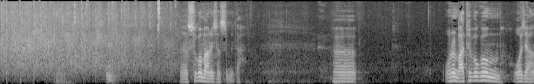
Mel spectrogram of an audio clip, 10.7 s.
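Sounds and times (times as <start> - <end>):
crowd clapping: 0.0 - 4.0
speech: 2.1 - 2.4, 3.6 - 4.9, 6.6 - 7.2, 8.9 - 10.6.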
